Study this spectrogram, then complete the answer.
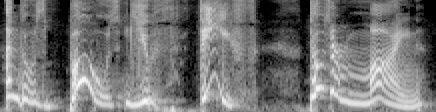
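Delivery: high, loud, slow shriek of accusation; hammed-up shrieking stepmother. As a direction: screech at the thief. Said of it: "shrieked the stepmother".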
